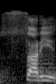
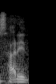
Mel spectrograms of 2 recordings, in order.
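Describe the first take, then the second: First: The first consonant is a tense s sound. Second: The first consonant is a plain s sound. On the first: The speaker calls it right. "우리 경상도처럼 쌀 발음이 안 됐던 것 같아요" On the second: The speaker calls it wrong. "저는 쌀이 살이 되고"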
